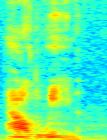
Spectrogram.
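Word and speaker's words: Aldwyn: Aldwin is pronounced Aldween because of the long vowel sound on the Y.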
